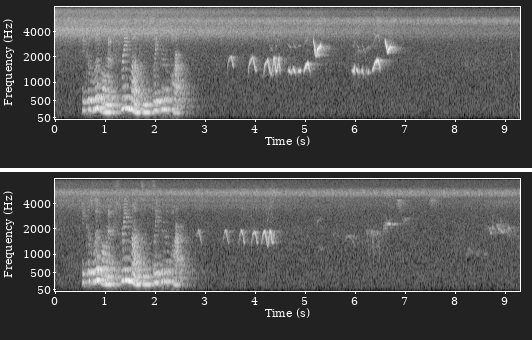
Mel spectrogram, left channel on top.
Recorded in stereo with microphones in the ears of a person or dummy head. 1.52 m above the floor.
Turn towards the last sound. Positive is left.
turn(degrees=40)  # may be behind; listen again after turning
